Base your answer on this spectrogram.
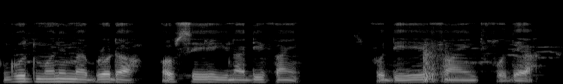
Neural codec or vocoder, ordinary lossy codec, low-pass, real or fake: none; MP3, 48 kbps; 7.2 kHz; real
